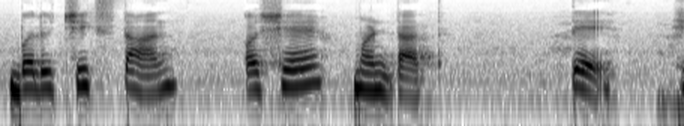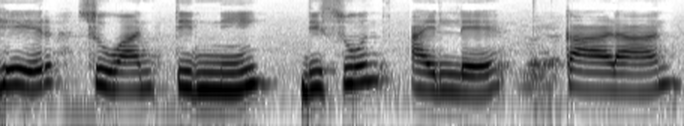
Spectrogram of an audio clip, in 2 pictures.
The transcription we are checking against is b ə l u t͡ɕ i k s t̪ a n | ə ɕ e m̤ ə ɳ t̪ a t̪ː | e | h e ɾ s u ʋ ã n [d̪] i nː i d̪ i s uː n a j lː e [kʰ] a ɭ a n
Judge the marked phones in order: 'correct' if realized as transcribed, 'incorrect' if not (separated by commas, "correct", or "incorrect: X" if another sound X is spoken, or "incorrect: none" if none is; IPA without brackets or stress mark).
incorrect: t̪, incorrect: k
